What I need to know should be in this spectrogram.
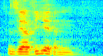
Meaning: to serve (food); to wait (at table)
- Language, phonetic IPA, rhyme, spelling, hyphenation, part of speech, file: German, [zɛʁˈviːʁən], -iːʁən, servieren, ser‧vie‧ren, verb, De-servieren.ogg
